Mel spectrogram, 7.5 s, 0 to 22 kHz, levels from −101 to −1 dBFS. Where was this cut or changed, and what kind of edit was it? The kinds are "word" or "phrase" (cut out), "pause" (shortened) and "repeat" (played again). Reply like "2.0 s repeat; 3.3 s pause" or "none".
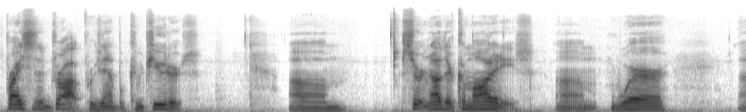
none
